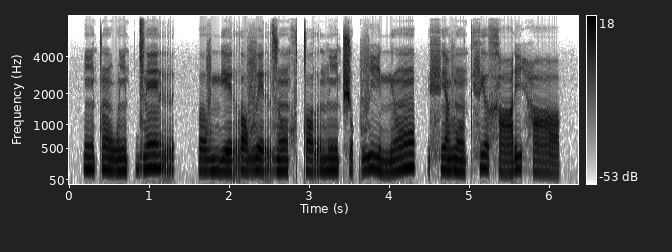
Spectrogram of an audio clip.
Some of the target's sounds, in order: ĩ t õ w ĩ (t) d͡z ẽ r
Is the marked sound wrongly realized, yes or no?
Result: no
